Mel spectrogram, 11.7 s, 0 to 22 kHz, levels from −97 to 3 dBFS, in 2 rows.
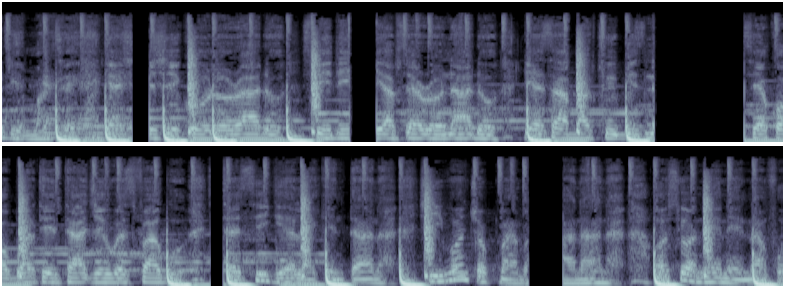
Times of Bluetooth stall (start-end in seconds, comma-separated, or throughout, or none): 0.98-1.12, 2.61-2.82, 4.90-5.58, 7.43-7.53, 9.81-10.08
